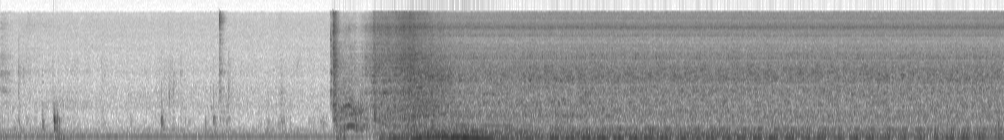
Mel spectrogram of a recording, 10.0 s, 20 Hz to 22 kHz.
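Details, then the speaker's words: Engine with a newly installed Edelbrock 1410 carburetor after a choke adjustment, cold start after sitting several days. Quiet clicks, a short crank, then it catches and settles into a steady, even idle; a clean, normal start. "actually now I don't know that started pretty good but see right after the key the ancient cranks see she went to normal working condition"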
